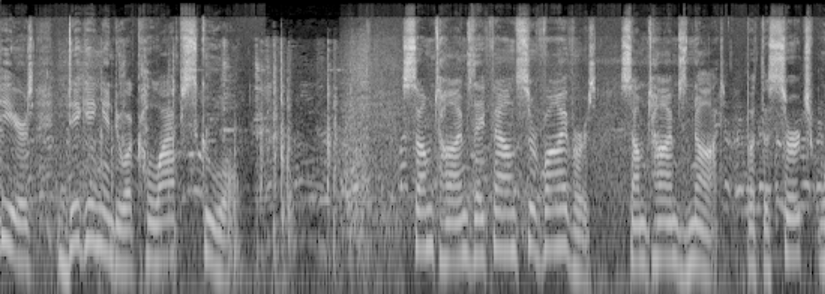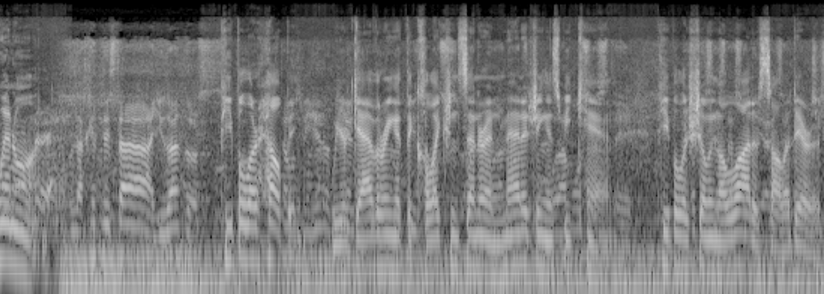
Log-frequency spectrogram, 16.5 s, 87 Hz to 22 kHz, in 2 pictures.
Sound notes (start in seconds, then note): 9.7 through translator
